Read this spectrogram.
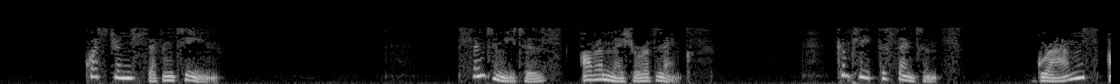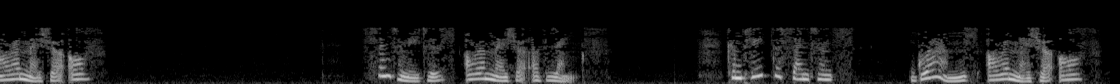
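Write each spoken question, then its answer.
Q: Complete the sentence. Grams are a measure of...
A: mass (weight)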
